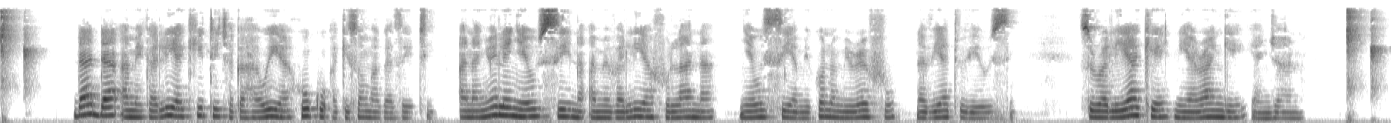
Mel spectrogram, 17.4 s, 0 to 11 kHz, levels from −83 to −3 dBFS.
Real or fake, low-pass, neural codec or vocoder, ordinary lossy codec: real; 9.9 kHz; none; MP3, 32 kbps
